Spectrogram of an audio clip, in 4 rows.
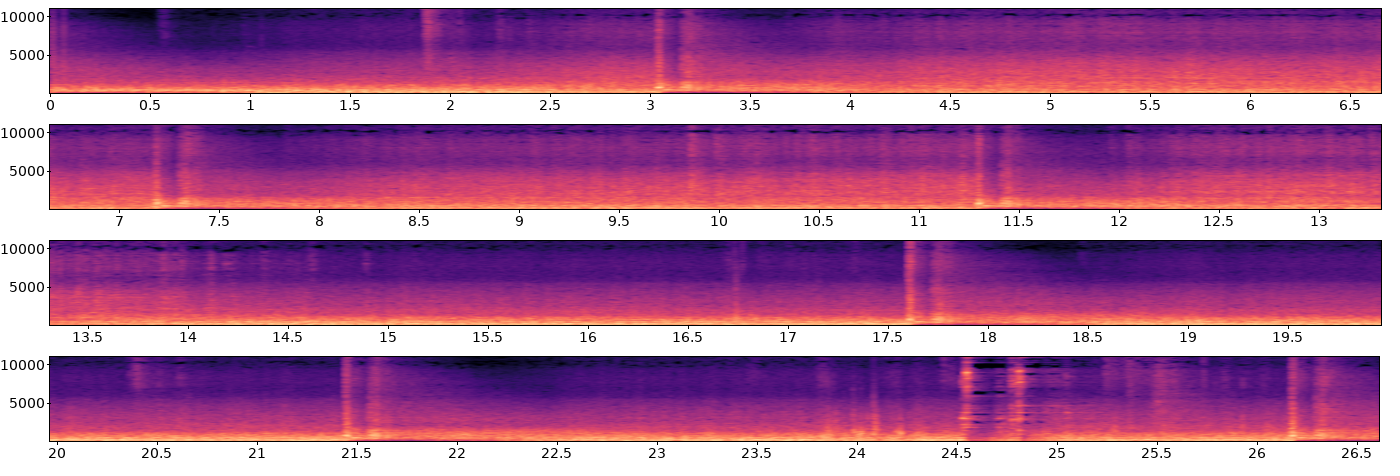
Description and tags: GunRange Mega11
Shots from 9mm or 45 caliber
gun, twenty-two, millimeter, indoor, 9, 22, facility, range, target-practice, shooting-range, nine, caliber, target, shots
